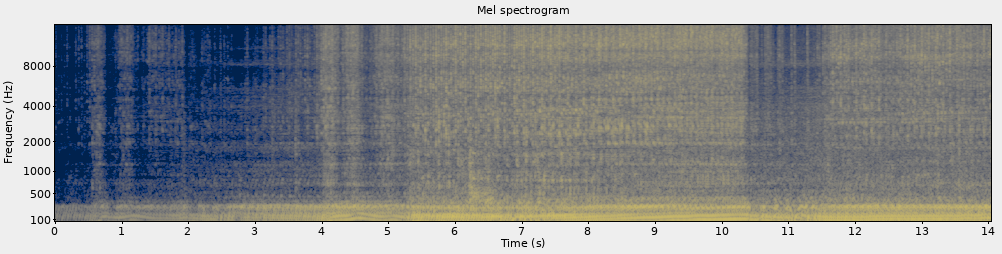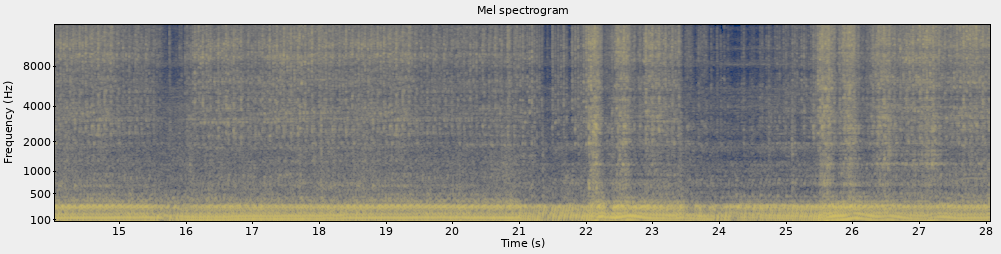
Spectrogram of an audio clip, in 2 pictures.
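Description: Vehicle engine running and revved briefly a few times: once about four seconds in and twice near the end. The sound fades in and grows louder over the first five seconds.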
